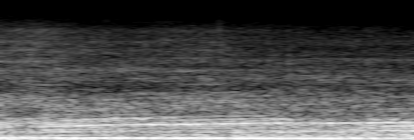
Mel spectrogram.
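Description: Another motorcycle rides by alongside.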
